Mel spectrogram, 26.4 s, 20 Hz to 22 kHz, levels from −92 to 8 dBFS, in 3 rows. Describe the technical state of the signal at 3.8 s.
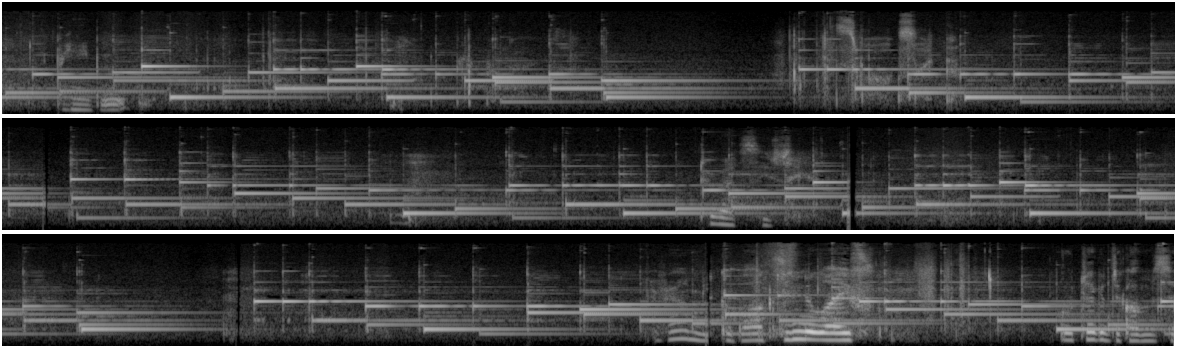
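At 3.8 s the audio is intact, with no dropout, click, distortion or other fault to be heard.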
